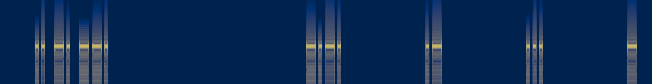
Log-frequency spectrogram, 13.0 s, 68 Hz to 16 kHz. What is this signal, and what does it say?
Morse code, heard as a keyed tone, about 19 wpm, spaced as for 7 wpm, 800 Hz. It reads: ING CAST
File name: Special INGs / Special INGs-mp3s / VerySlowToFaster Ing @18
